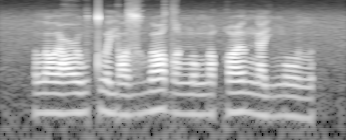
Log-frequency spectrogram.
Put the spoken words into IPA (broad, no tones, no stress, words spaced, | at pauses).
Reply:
lɒə̯ʕu tʷæjɒzɦu dˤoŋoŋuqʷiə̯ ŋæjŋol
